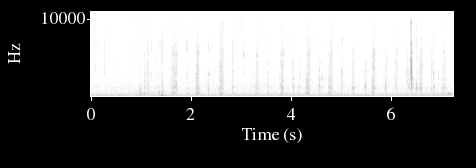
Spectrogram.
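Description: Close-miked chewing of fried food, faint crunchy, wet clicks in an irregular run, with a low thump about a second and a half in and a few sharper crunches near the end. A faint steady electrical hum lies underneath.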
